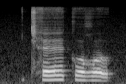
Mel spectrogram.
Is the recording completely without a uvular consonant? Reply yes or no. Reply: no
